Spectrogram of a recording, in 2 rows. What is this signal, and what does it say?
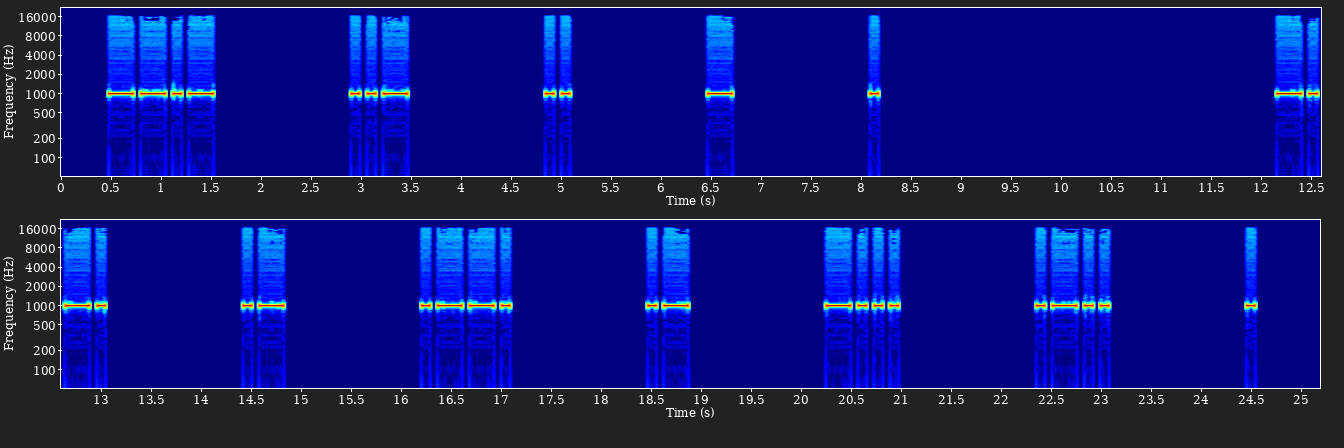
Morse code, heard as a keyed tone, about 15 wpm, spaced as for 5 wpm, 1000 Hz. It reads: QUITE CAPABLE
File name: 5wpm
